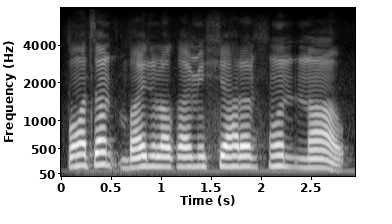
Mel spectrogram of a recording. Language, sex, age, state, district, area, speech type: Kashmiri, male, 18-30, Jammu and Kashmir, Kulgam, urban, spontaneous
